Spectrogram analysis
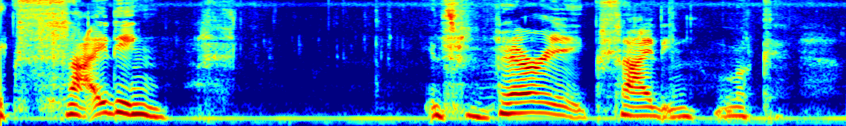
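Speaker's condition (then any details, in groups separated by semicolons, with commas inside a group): Cerebral palsy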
